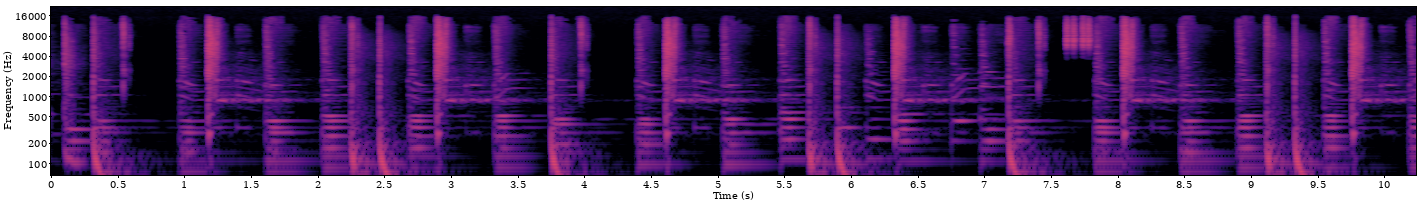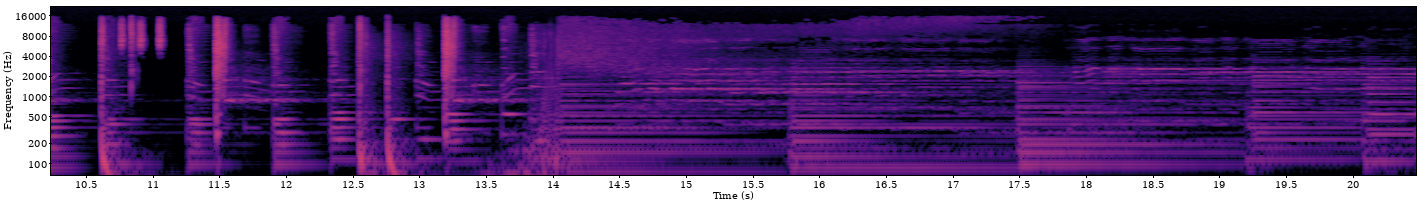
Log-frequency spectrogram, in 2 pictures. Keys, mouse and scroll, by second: 1.2 right click, 3.4 click, 4.8-6.0 typing, 6.8 ctrl+a, 7.1 ctrl+c, 7.5 Tab, 8.2 ctrl+a, 8.5 ctrl+v, 9.4 Return, 10.6 click, 14.3-19.6 drag.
